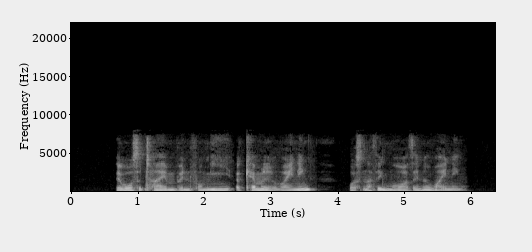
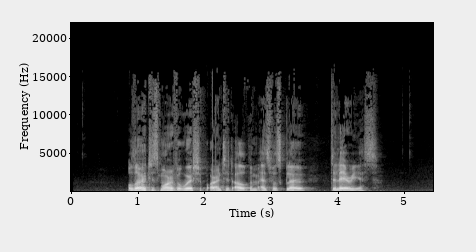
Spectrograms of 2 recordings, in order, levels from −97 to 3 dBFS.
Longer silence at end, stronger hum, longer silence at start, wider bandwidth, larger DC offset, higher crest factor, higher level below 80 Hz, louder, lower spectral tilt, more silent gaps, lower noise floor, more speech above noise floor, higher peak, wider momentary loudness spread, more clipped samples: second, 0.45 s vs 0.9 s; neither; second, 0.7 s vs 0.85 s; second, 7.8 kHz vs 15.5 kHz; neither; about the same, 16 dB vs 18 dB; second, -50 dBFS vs -40 dBFS; second, -32 LUFS vs -20 LUFS; about the same, -6.5 dB/octave vs -6 dB/octave; neither; first, -86 dBFS vs -71 dBFS; first, 55 dB vs 51 dB; second, -16 dBFS vs -2 dBFS; about the same, 11 LU vs 10 LU; neither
